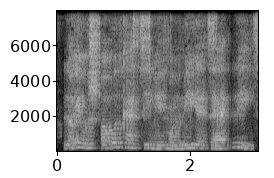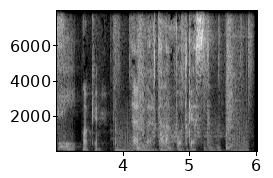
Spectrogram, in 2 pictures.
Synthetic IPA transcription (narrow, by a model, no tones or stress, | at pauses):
lɒjo̞ʃɒpo̞t̪kast̪siːmeːt̪mo̞nd̪meːɡɛt̪sɛrleːt̪siːokeɛmbɛrt̪ɛlɛ̰mpo̞t̪kɛst̪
